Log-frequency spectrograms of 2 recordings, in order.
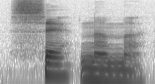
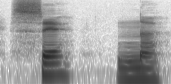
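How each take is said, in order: No difference in how they are said.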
